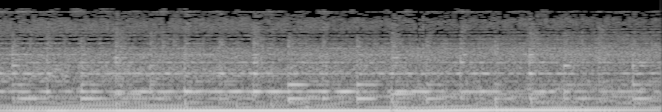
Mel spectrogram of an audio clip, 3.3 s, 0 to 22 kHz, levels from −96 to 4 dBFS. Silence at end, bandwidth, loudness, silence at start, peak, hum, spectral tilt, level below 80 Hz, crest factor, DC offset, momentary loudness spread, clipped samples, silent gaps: 0 s; 15 kHz; -16 LUFS; 0 s; -4 dBFS; none; -5 dB/octave; -16 dBFS; 12 dB; under 0.1%; 3 LU; under 0.1%; none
